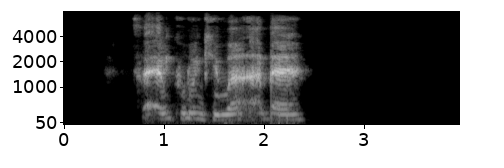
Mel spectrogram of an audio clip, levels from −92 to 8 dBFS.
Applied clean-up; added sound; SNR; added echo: neural mask model Resemble Enhance denoiser.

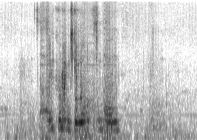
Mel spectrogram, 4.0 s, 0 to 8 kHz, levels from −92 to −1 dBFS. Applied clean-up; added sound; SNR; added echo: neural separator model SepFormer DNS4.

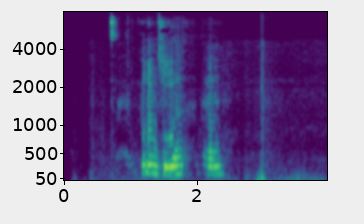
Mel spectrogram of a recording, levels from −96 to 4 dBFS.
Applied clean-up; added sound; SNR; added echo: neural mask model DeepFilterNet 3.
